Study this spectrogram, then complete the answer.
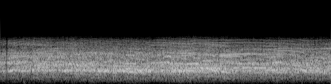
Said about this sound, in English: They are milling around us like cattle that smell death. The whole square is whirling and turning and shouting.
